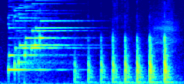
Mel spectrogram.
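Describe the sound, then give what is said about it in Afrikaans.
A short ringing tone fades out, then about eight quick, evenly spaced knocks on a door follow, growing louder as they go, with no one speaking. “Kyk asseblief fees by die deur.”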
